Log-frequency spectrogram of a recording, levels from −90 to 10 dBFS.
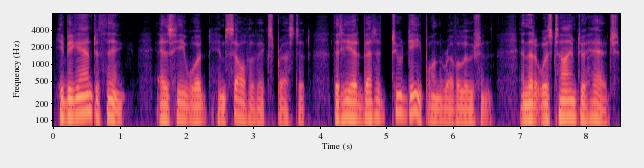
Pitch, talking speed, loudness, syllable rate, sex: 95 Hz, 190 wpm, -19 LUFS, 5.1 syllables/s, male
